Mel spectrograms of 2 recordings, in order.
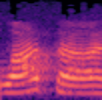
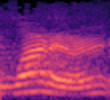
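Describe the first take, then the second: First: It is said with a British accent. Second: It is said with an American accent.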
